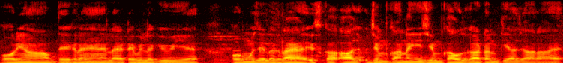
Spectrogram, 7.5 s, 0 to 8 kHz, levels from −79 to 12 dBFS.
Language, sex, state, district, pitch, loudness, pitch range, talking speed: Hindi, male, Haryana, Rohtak, 120 Hz, -20 LUFS, 120-125 Hz, 225 wpm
